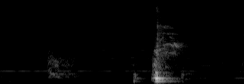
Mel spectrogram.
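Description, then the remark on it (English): Muffled sounds of a dog that has gone inside a wall: a soft rustle, a tiny knock, then one short snorting bark-like burst, all fairly quiet. “Uh oh, the dog's gone inside the wall.”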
